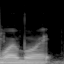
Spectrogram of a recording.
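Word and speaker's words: Forbort: Calgary gets defenseman Derek Faubourt, I think I'm saying that right? – Faubourt. – Okay, I'm close.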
